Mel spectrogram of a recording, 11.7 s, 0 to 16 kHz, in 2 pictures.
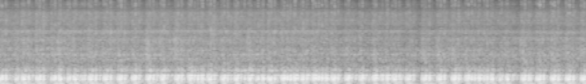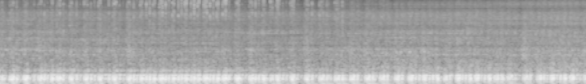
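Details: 1988 Kawasaki ZXR250 road bike, first start of rebuild: lumpy, uneven idle with clattery, stumbling firing throughout; running ridiculously rich, idle mixture set 3.5 turns out, shot flames.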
